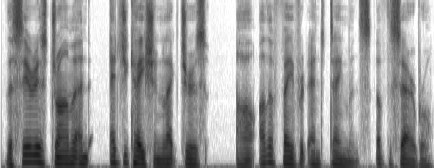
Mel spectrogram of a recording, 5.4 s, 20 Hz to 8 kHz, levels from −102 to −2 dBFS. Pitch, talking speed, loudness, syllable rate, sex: 105 Hz, 145 wpm, -20 LUFS, 6.8 syllables/s, male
